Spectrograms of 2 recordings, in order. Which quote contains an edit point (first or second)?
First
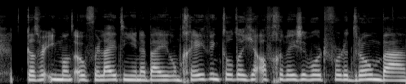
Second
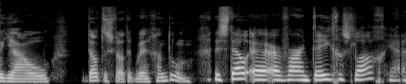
second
